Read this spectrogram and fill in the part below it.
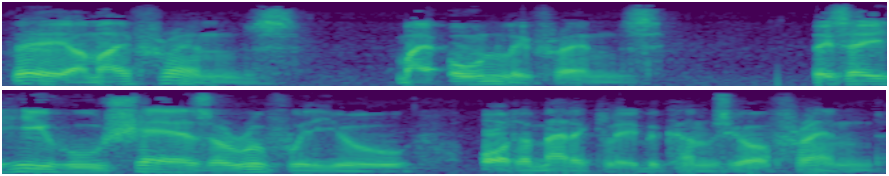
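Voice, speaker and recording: An actor in a 1940s radio drama playing a huge, ugly, bitter hermit who speaks with slow-burning, ominous menace. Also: male voice, rumbling low, animated, gravelly, bright, forceful tone, husky, heavily acted. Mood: coldly polite, eerie. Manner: deliberate, ominous, theatrical delivery. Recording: dull, muffled 1940s radio recording.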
